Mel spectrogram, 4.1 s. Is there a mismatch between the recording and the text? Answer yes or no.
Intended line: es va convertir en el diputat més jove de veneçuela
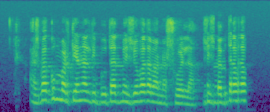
yes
